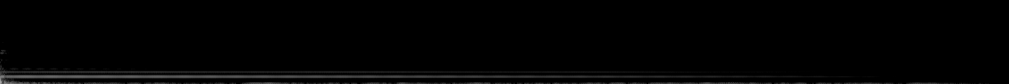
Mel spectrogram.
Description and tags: Mallet Bell 02
cymbal cymbals drums one-shot bowed percussion metal drum sample sabian splash ride china crash meinl paiste bell zildjian special hit sound groove beat
mallet, beat, bell, hit, cymbals, china, bowed, special, sound, ride, sabian, cymbal, metal, percussion, sample, splash, meinl, drum, one-shot, crash, groove, drums, zildjian, paiste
